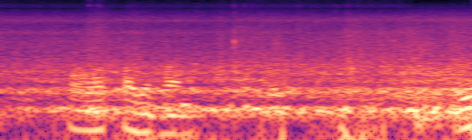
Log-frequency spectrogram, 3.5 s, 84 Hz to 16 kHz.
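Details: Wild Asian honey bees hum steadily during a rural Thai honey-hunting trip in 2022, a constant low drone beneath brief murmured human speech.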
